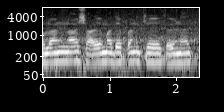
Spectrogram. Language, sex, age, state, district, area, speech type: Marathi, male, 60+, Maharashtra, Yavatmal, urban, spontaneous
